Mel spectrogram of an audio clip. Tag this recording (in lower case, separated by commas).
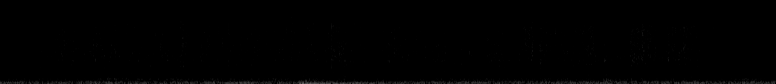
rain, water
